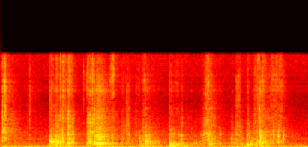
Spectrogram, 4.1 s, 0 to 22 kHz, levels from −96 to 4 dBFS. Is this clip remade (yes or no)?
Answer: yes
